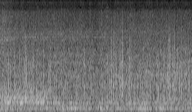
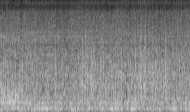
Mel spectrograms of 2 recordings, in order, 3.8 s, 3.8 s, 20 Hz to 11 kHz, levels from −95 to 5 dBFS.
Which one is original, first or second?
first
